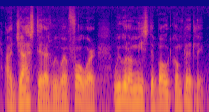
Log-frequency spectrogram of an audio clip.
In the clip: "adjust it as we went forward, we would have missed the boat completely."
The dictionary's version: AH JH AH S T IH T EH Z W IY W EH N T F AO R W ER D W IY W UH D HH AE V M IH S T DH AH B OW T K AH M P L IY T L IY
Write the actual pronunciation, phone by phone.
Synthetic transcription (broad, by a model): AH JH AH S T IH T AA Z W IY W EH N T F AO R W ER D W IY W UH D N M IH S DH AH B OW T K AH M P L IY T L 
